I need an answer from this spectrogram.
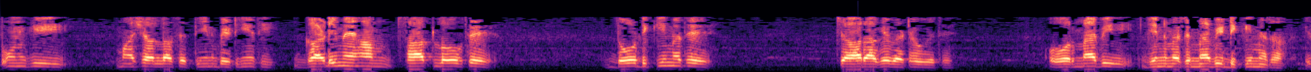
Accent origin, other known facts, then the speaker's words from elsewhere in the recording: Gujrat, Punjab, Pakistan; میں گجرات کا رہنے والا ہوں.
